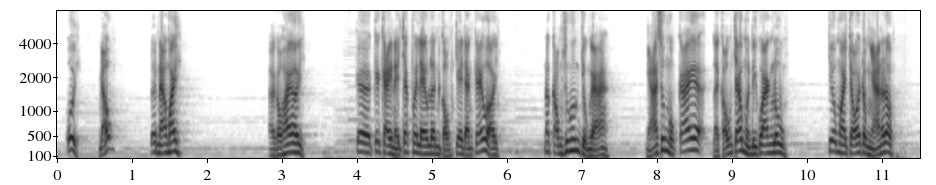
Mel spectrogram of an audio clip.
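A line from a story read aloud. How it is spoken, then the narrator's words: Shouting. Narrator (Vietnamese): Thằng Đỏ la lên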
